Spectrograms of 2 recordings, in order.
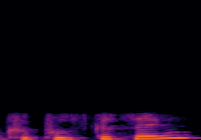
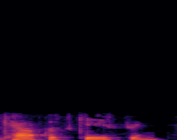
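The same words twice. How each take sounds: First: The town name is pronounced in a nonstandard way. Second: The town name is pronounced in the standard way. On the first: The speaker calls it wrong. "Am I saying that correctly? No, I know. I just like saying it the other way" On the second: The speaker calls it right. "It's really Kapuskasing"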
